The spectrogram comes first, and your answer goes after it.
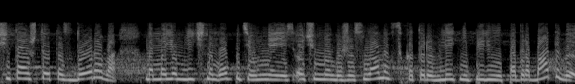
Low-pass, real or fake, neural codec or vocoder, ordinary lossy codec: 7.2 kHz; real; none; none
